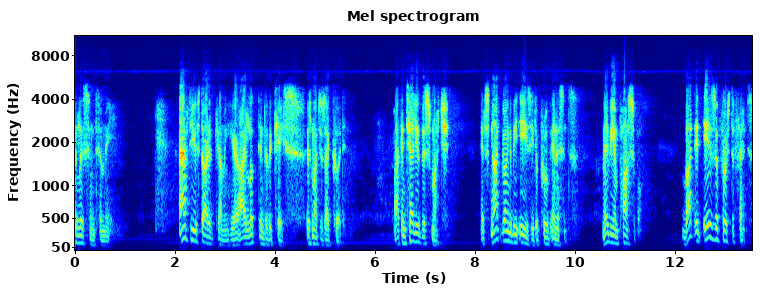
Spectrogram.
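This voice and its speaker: An actor playing a weary, courteous criminal lawyer who reasons patiently and reluctantly in an old-time radio drama. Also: male voice, on the low side, very animated, husky. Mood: apologetic, patient. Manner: measured, polite, reasoning. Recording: dull lo-fi old radio recording.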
